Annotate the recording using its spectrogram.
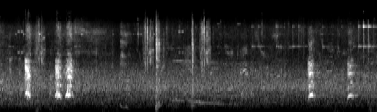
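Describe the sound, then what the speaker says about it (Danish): A happy dog at an outdoor dog show yips and barks in a few short bursts near the start and twice more later, with people talking in the background. "Det er sådan en glad hund, ikke?"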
